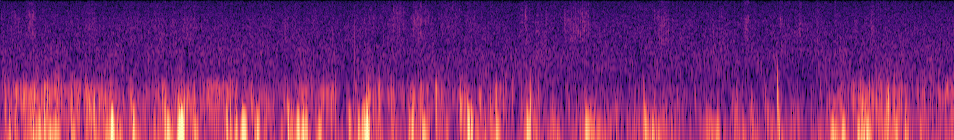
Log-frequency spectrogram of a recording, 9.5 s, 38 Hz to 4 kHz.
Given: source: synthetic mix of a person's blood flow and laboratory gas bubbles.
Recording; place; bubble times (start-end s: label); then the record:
Doppler ultrasound of blood flow; subclavian vein
no bubbles
From the record:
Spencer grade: 0 (complete lack of bubble signals)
